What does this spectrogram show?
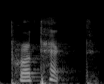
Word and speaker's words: protect: 이번 표현은 protect, protect, protect 라고 발음하시면 되겠고요. 이번에 강세는 알파벳 E에 강세가 있습니다. 그래서 protect 라고 발음하시면 좋겠고요.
